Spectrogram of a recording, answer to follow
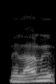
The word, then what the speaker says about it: Melamed: Melamed.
